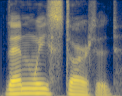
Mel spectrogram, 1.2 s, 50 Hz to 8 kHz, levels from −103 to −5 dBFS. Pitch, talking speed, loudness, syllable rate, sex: 120 Hz, 145 wpm, -16 LUFS, 3.6 syllables/s, male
